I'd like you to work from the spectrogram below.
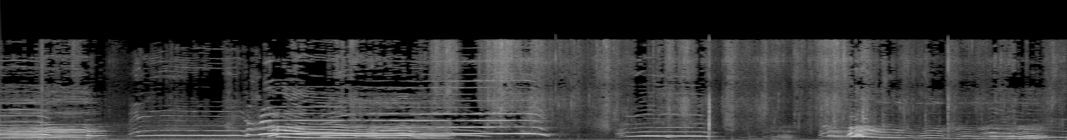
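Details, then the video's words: Excited by company at home, the Malamute Tonka lets out a series of long howls, some sliding upward and bending down at the ends, with short pauses between, ending in a wavering, yodel-like stretch. "Malamute Has Company & They Have A Howling Good Time!!"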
